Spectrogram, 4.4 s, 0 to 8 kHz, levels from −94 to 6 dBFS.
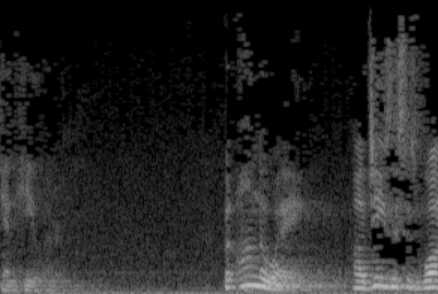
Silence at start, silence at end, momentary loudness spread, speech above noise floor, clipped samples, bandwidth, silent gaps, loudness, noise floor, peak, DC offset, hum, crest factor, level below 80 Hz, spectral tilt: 0 s; 0 s; 19 LU; 23 dB; under 0.1%; 8 kHz; none; -29 LUFS; -50 dBFS; -12 dBFS; under 0.1%; none; 18 dB; -52 dBFS; -7 dB/octave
